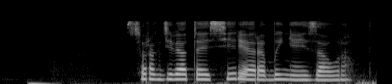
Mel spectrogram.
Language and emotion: Russian, neutral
